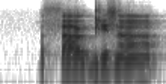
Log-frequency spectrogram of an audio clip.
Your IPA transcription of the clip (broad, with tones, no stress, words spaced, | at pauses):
θa˨ʊ̯ ɡi˦˨zã˦˨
